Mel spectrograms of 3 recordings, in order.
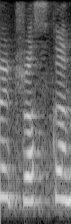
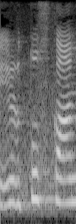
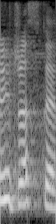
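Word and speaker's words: Etruscan: ध्यान रखना, ये इसका प्रोनाउंसिएशन इट्रस्कन है, ये इर्तुस्कान नहीं है, ऐसा उल्टा सुल्टा मत बोलना, ठीक है। सो इट्रस्कन है।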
